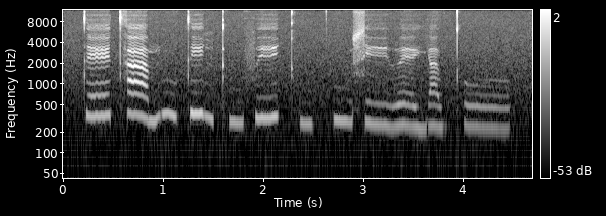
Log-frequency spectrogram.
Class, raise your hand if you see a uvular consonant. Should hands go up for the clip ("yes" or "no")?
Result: no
